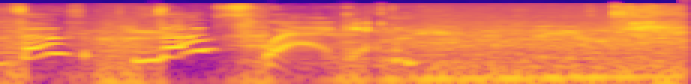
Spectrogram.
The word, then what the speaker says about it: Volkswagen: I said, "Voose wagon."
